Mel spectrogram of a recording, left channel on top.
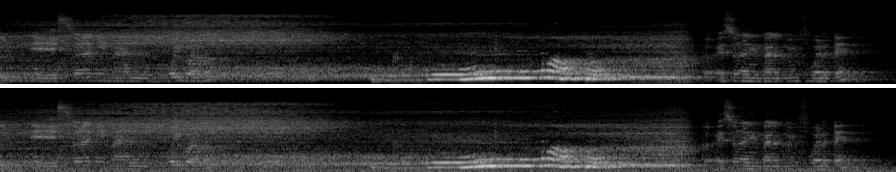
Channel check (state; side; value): noise; right; rumble, 20 dB below the sound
